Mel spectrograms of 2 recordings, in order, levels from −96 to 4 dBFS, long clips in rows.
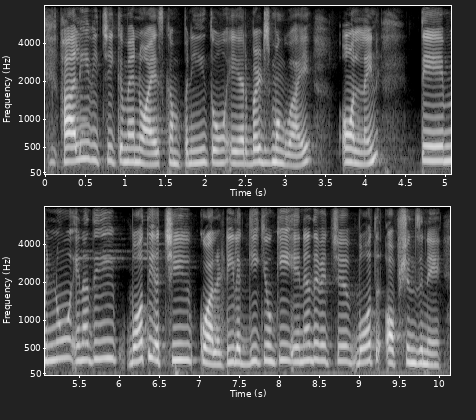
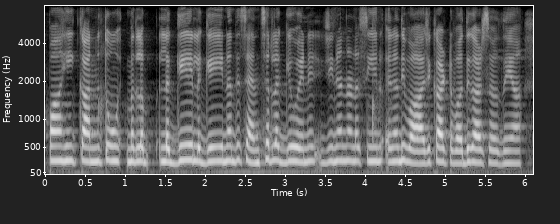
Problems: constant background noise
